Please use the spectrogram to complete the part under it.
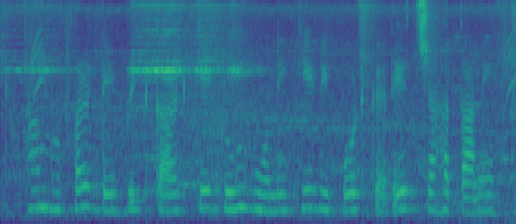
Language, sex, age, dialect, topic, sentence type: Bhojpuri, female, 18-24, Northern, banking, statement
